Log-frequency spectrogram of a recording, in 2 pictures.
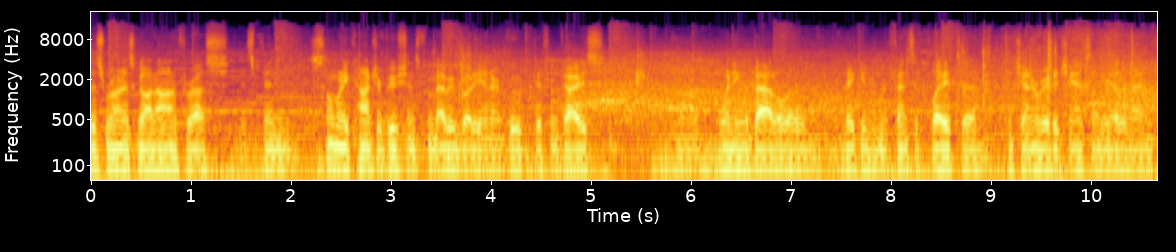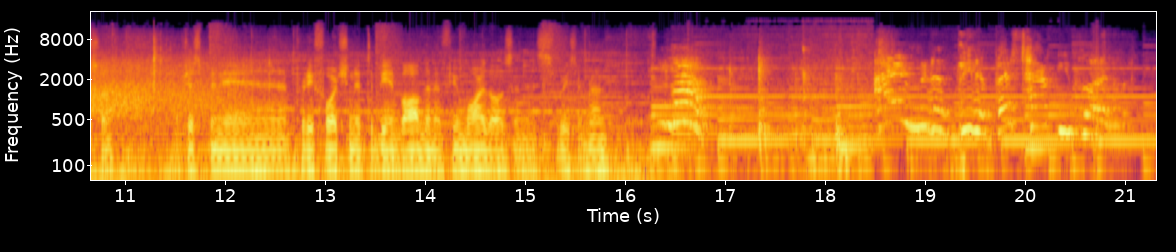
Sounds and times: Music: 0.0 - 21.3
Speech: 5.9 - 10.9.

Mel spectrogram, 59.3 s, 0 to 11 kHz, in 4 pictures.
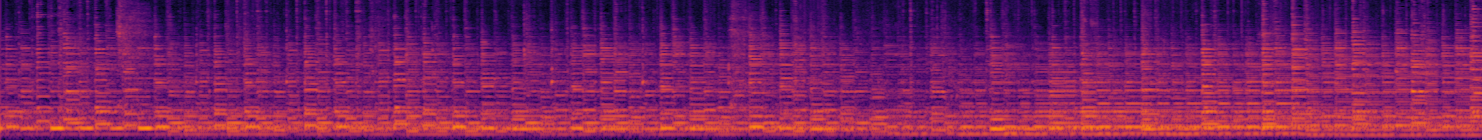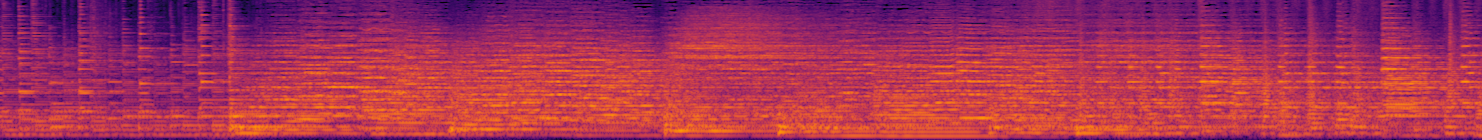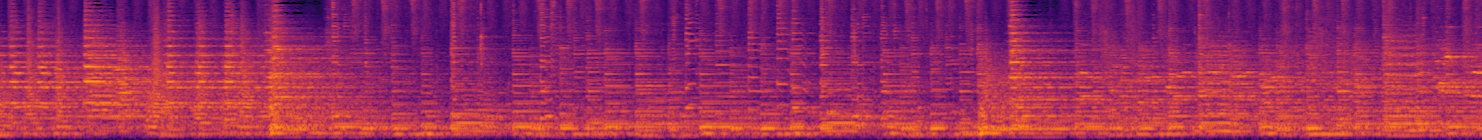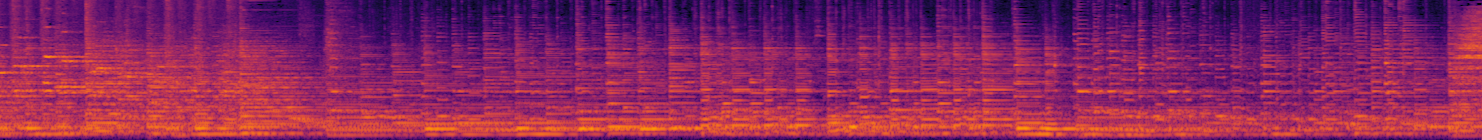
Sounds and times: Acoustic guitar: 0.0 - 59.2
Orchestra: 0.0 - 59.2
Strum: 8.8 - 59.2.

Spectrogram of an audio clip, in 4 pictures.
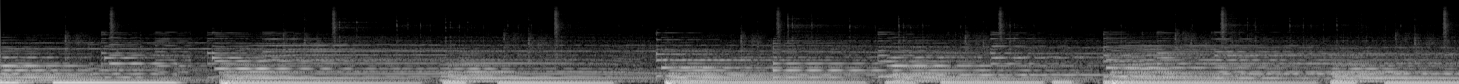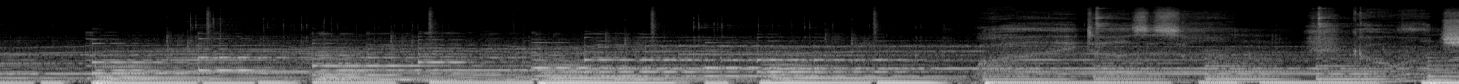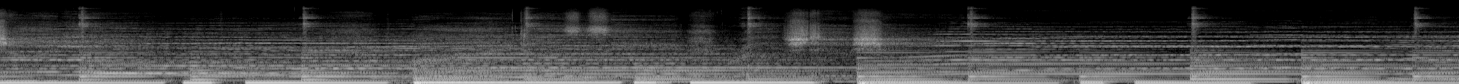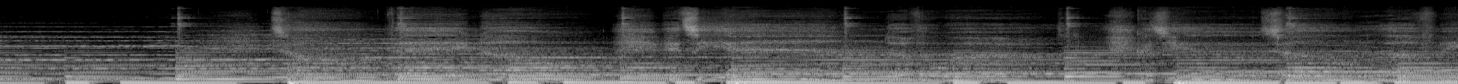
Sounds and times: Music: 0.0 - 58.3.

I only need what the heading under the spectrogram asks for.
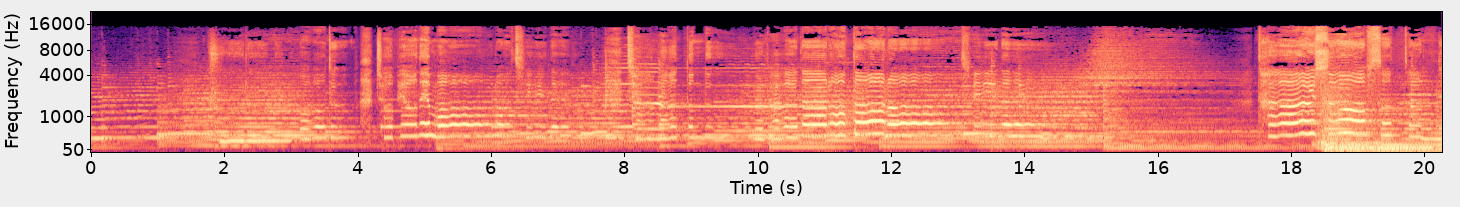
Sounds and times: Music: 0.0 - 20.2.

